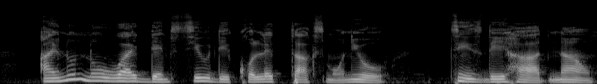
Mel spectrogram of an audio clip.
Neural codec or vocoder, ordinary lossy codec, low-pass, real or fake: none; none; none; real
